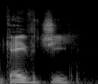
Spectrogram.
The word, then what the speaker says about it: Gaethje: The headline fight was Dustin Poirier versus Justin Gaethje. That's how you pronounce his name.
